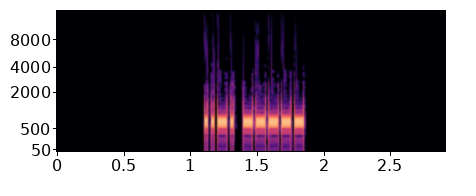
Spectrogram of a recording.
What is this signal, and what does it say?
Morse code, heard as a keyed tone, about 50 wpm, 700 Hz. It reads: F0
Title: Callsign Prefixes for Top 25 DXCC - 50wpm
